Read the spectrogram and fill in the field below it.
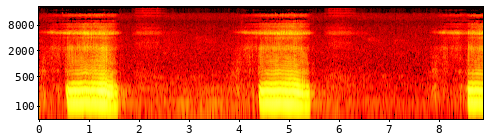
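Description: Loud, regular rattling snores on each breath in, about one every four seconds, with quiet pauses between them.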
